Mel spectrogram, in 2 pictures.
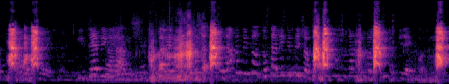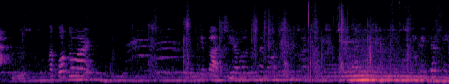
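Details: American Staffordshire Terrier puppies barking and yipping in quick, high bursts for about nine seconds, then quieter with a low hum and faint voices.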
